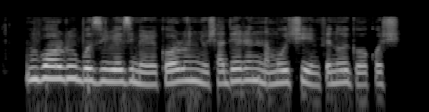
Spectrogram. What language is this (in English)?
Igbo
